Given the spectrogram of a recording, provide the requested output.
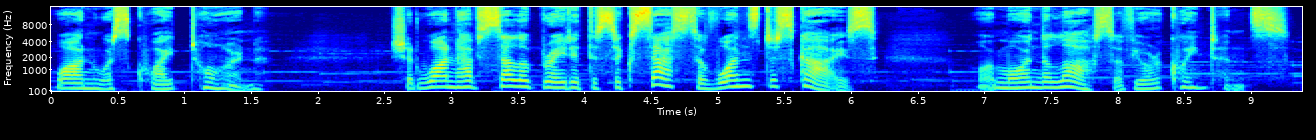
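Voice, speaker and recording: A woman's voice: mid-range voice, lively intonation, slow pace. An actress playing a proud, aloof ancient immortal woman in a game, speaking formally and haughtily in a scripted monologue. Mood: wistful. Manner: formal, haughty, calls herself "one". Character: proud, aloof female adeptus, ancient, sternly caring. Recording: music playing under the voice.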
